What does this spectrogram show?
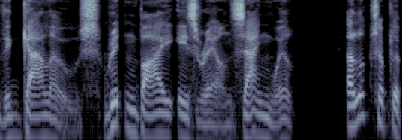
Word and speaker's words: Zangwill: So Zang Philill or something like that but uh it's the internet says Zangwell.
